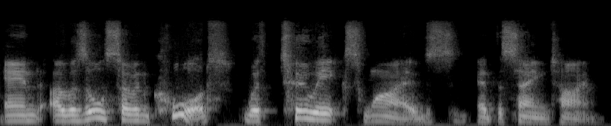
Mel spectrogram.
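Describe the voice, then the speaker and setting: Mellow-voiced New Zealand man, earnest. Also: medium pitch, sing-song, breathy edge, dry recording. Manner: earnest, measured, with restarts. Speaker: relationship coach. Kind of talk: interview guest telling his story.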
